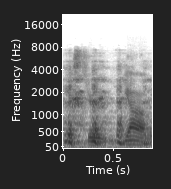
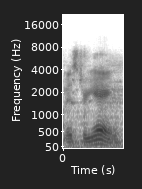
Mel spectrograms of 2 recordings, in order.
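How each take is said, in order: First: The name is said the Chinese way. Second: The name is said the English way. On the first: The speaker calls it right. "it's also mister Yang" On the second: The speaker calls it wrong. "not mister Yang"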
